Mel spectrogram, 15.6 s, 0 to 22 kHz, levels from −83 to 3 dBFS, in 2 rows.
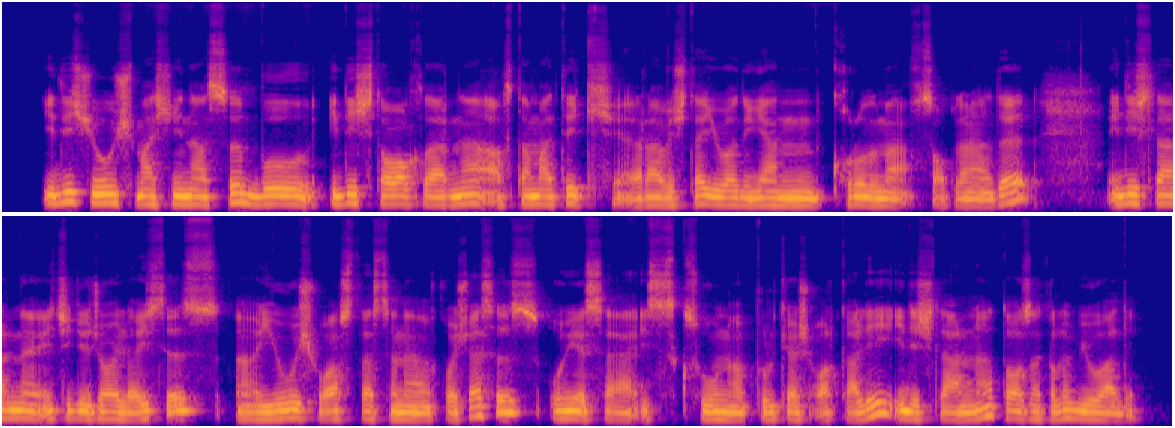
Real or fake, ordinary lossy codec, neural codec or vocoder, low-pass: real; none; none; none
